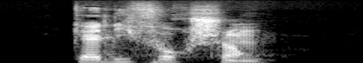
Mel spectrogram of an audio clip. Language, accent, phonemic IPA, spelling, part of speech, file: French, France, /ka.li.fuʁ.ʃɔ̃/, califourchon, noun, LL-Q150 (fra)-califourchon.wav
- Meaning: only used in à califourchon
